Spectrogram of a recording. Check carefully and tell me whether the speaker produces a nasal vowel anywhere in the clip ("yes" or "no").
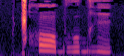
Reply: no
